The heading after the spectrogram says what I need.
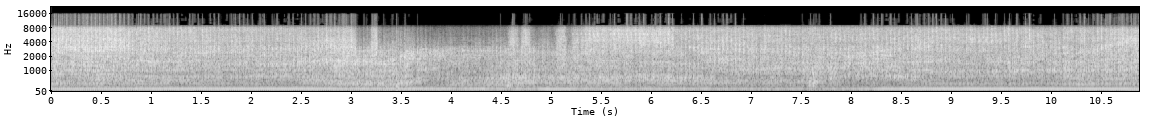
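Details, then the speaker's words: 2008 Honda Civic Si in neutral with the clutch engaged: a loud, rough drone with a steady low hum and uneven rattle that fades when the clutch is pressed; also noisy in first gear; owner suspects the input shaft bearing. "ral um you just hear this I mean horrible sound and um then when I push the clutch in so when I disengage it when I press it down the sound Fades away"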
